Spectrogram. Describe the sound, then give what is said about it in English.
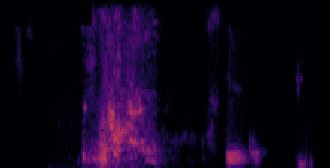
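A single loud sneeze bursts out with a breathy rush, followed by a couple of short, throaty sniffles or grunts. “When you're sneezing, that it's letting you know.”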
